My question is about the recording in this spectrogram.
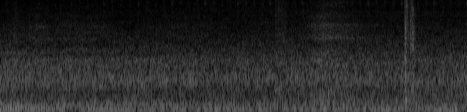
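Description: Road traffic noise with the low, steady hum of a car engine close by.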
